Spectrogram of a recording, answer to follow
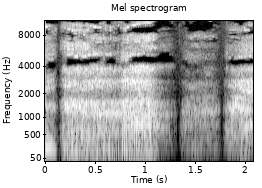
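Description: A human voice performing a werewolf transformation: a rough, breathy grunt lasting about a second, then quieter breathing before another grunt begins near the end.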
